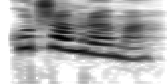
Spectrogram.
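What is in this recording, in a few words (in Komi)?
кутшӧм рӧма, Komi, female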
